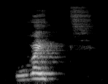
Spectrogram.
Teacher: Hope you remember H is silent, so it is pronounced huit.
